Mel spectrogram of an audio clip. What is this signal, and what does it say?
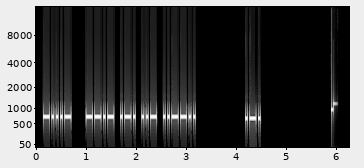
Morse code, heard as a keyed tone, about 28 wpm, 700 Hz. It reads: <BT> QRU? R
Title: Worked All Europe DX Contest - QTC Exchange - 28wpm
